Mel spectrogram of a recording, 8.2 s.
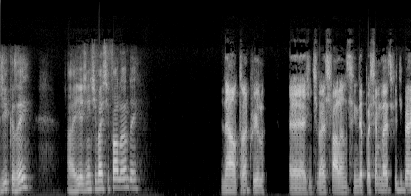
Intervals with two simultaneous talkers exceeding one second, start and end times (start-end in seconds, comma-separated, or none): none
